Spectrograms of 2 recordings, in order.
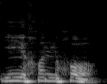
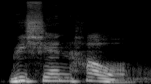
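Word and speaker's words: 李轩豪: 잡은 신진서가 백을 잡은 이헌호 중국발음으로 리시엔 하오 와 둔 바둑을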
